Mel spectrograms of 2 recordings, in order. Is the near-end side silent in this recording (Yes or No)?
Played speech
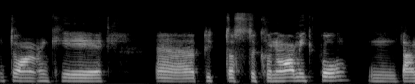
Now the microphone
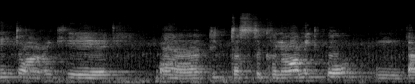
No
